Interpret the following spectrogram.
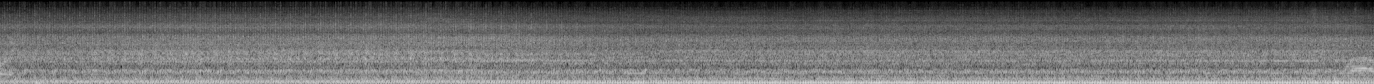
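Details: Lexus GS300 with 2JZ-GTE VVTi turbo, after fitting a new Gates Fleetrunner serpentine belt: a deep, steady, even idle with no squeal or chirp; the belt drive sounds healthy.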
